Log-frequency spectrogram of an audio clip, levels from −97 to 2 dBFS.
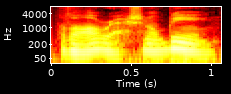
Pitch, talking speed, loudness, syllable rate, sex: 105 Hz, 225 wpm, -15 LUFS, 5.8 syllables/s, male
